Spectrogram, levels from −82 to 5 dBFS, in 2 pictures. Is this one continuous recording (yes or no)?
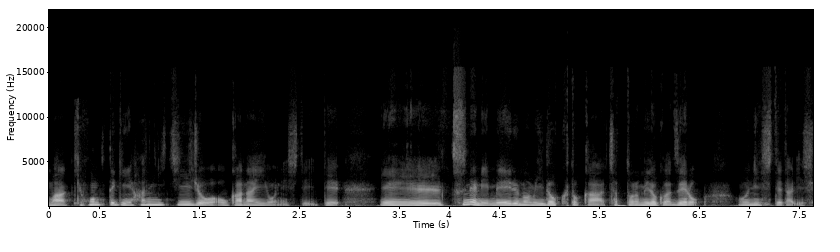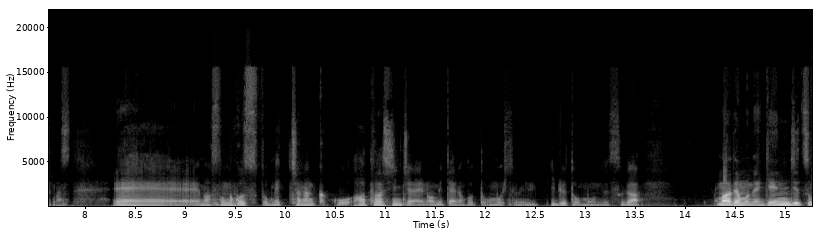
yes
